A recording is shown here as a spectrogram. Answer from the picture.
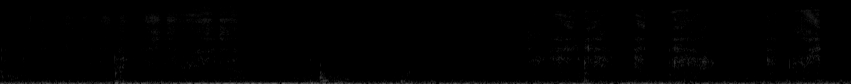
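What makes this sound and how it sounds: Long strokes of a charcoal stick scrape across a kraft paper sketchbook page, drawing radiating light rays, while a hand brushes and rubs over the paper. Bright, dry scratching comes in rapid bursts at the start and again near the end, with softer rubbing in between over a steady low hum. The sound stays quiet throughout.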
